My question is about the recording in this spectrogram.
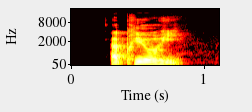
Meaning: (adjective) intuitively known, a priori; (adverb) at first glance; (noun) preconceived idea
- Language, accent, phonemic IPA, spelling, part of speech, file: French, France, /a pʁi.jɔ.ʁi/, a priori, adjective / adverb / noun, LL-Q150 (fra)-a priori.wav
